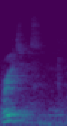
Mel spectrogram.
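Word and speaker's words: breeches: where the term bridges come from it's actually pronounced breaches there's no country slang and turning your little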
